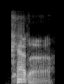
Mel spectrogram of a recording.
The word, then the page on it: khaddar: British English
